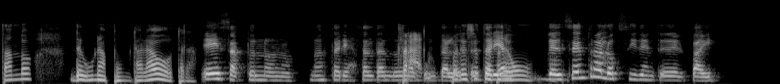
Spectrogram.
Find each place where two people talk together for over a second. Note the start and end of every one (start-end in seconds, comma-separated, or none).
4.0-5.6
